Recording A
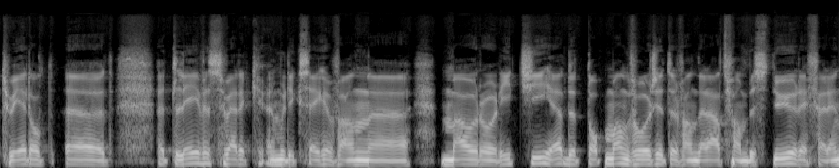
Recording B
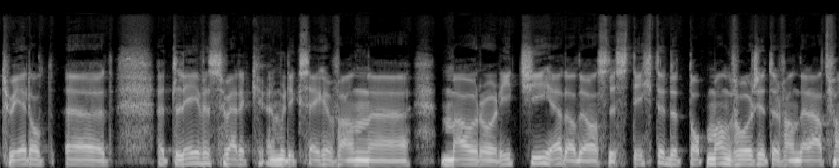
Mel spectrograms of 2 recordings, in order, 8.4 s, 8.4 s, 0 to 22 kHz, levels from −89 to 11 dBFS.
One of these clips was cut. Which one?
A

